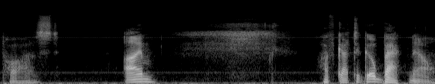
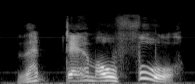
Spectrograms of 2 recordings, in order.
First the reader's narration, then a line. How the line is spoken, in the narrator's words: he cried wildly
